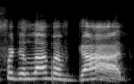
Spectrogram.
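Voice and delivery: usual speaking voice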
